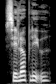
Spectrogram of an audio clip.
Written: selvoplevet

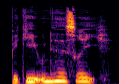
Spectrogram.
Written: begivenhedsrig

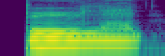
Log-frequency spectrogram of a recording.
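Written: BØHLAND

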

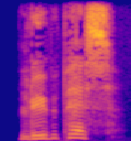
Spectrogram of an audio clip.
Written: løbepas

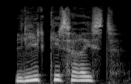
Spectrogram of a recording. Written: leadguitarist

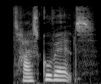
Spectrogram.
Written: træskovals

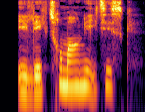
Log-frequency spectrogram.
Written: elektromagnetisk

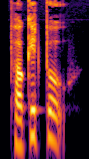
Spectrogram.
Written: POCKETBOG

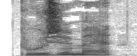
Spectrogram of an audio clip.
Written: bussemand

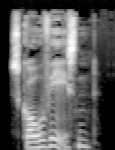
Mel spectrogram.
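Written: skovvæsenet

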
